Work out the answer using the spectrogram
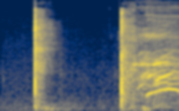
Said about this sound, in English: It's really hard doing a slow clap with a microphone that's attached to my face. you're just basically being a seal at this point. Just I have to like bend backwards and do it.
